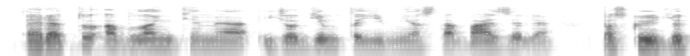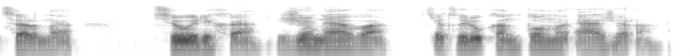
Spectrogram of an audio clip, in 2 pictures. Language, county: Lithuanian, Vilnius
